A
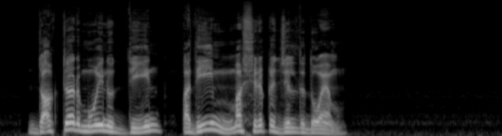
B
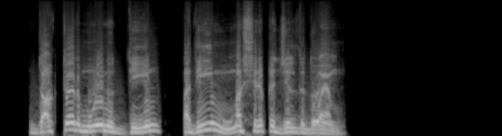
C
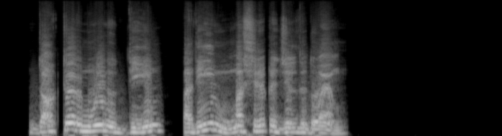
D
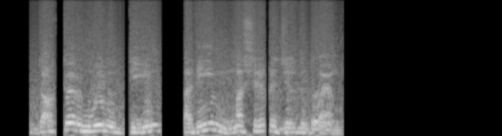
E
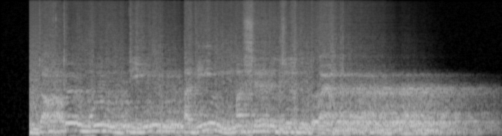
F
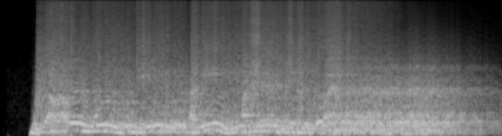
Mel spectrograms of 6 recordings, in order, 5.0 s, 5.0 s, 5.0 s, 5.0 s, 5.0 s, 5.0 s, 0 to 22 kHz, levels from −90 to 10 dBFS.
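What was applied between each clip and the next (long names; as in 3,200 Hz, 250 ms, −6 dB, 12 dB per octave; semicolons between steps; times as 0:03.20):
noise gate −48 dBFS, range −16 dB; leveller curve on the samples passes 3
chorus effect 2.9 Hz, depth 4 ms; level +5 dB
bit reduction 5 bits; level +7 dB
dense smooth reverb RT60 2.2 s, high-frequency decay 0.45×, DRR 5.5 dB; envelope flattener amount 100%; level −11.5 dB
all-pass dispersion highs, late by 68 ms, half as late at 350 Hz; windowed peak hold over 9 samples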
